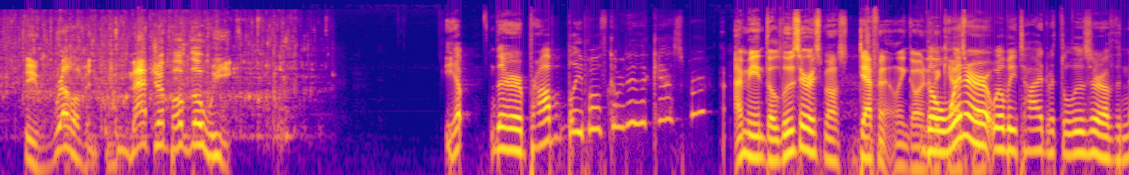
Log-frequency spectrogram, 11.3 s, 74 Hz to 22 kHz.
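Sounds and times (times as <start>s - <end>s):
toilet flushing: 0.0s - 3.4s
speech: 0.2s - 2.4s, 4.4s - 11.2s.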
